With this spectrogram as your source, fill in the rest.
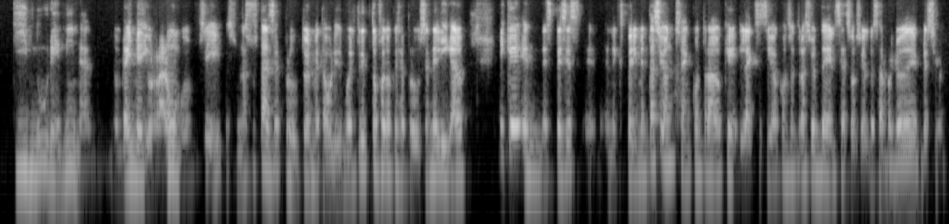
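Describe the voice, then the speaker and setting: A somewhat breathy man, fairly high in pitch, at a fairly quick pace, with ordinary pitch variation and big swings in loudness. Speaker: doctor, expert speaker on exercise physiology. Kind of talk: lecture. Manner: halting, many fillers.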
